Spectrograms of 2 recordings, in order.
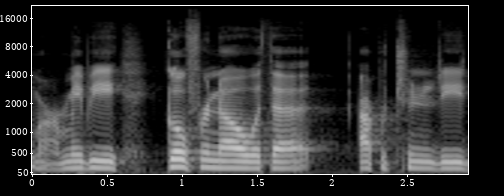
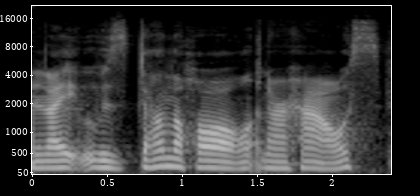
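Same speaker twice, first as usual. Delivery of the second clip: ordinary talk, nothing marked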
